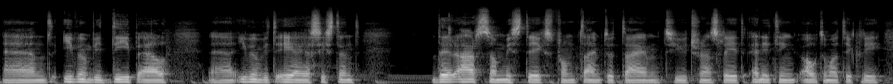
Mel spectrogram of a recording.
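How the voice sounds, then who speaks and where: In a screen-recording tutorial with soft music behind him, a Hungarian-native web design instructor speaks at normal speed in a lowish voice. He's easygoing yet halting, often saying "uh" and starting sentences over.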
